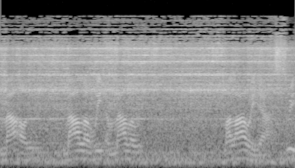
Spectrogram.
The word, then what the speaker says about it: Malawi: Malawi has three syllables, Malawi, yeah, has three syllables.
